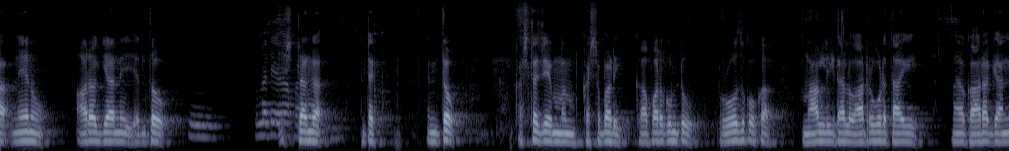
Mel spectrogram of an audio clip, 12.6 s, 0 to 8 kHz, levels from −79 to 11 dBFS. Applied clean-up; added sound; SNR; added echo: none; none; none; none.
